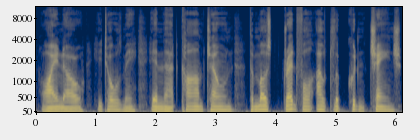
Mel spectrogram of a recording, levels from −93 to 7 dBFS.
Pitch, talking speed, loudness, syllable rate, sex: 100 Hz, 145 wpm, -21 LUFS, 3.6 syllables/s, male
